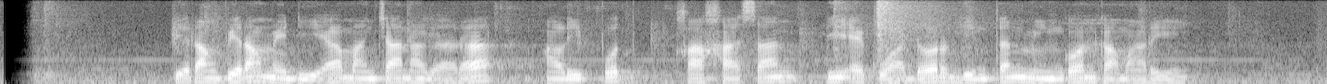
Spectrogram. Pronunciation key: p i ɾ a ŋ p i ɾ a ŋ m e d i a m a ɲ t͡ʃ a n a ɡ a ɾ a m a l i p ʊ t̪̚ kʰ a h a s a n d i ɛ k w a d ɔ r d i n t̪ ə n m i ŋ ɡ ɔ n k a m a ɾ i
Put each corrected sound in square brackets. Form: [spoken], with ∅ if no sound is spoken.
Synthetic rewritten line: p i ɾ a ŋ p i ɾ a ŋ m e d i a m a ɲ t͡ʃ a n a ɡ a ɾ a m a l i p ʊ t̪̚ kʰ a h a s a n d i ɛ k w a d ɔ r d i n t̪ ə n m i ŋ ɡ ɔ n k a m a ɾ i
